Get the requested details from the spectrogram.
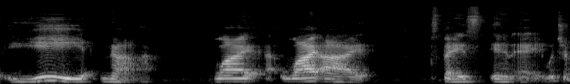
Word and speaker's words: Yina: I watched it on Shudder, and Shudder had I-N-A, and the Google sheet has I-N-A. – Oh, well, IMDb has Y-I-N-A, and that's how they pronounced it, too, was Yi-na.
